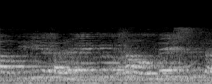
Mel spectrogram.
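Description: Yakshagana singing: a voice holding and bending sung notes over a steady drone.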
